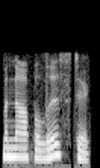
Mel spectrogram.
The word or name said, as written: monopolistic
